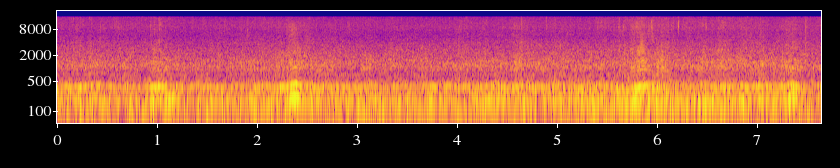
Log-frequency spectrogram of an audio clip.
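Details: A swarm of bees outside its hive drones continuously, steady layered humming with individual bees buzzing past closer at moments, level even throughout.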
